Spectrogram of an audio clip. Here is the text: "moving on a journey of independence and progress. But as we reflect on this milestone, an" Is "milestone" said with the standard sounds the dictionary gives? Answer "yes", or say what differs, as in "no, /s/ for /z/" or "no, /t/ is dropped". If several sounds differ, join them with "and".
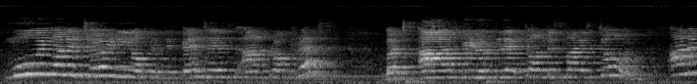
no, /l/ is dropped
